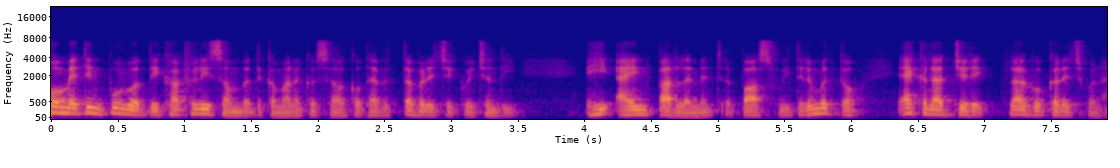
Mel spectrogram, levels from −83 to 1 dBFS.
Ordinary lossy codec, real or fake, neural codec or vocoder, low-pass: none; fake; codec, 16 kHz, 0.2 kbps, FocalCodec; 7.2 kHz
